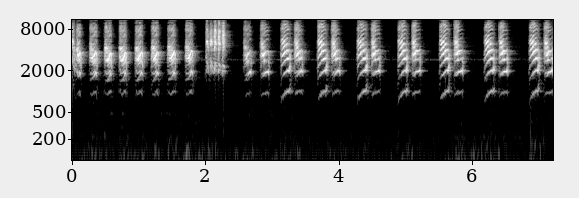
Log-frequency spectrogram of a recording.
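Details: Long-tailed shrike song used as training material for other shrikes, in a full sparrow-imitating style: bright, rapid chirps repeated about twice a second, with one harsher buzzy burst early on, and no other sounds.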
